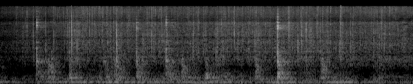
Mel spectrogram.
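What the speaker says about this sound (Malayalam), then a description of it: "വീണ്ടും വഴറ്റാം." Chopped green chilli and coriander leaves sauté in a pan for an egg bajji filling, with a steady close sizzle and repeated rhythmic scrapes of a spatula stirring.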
